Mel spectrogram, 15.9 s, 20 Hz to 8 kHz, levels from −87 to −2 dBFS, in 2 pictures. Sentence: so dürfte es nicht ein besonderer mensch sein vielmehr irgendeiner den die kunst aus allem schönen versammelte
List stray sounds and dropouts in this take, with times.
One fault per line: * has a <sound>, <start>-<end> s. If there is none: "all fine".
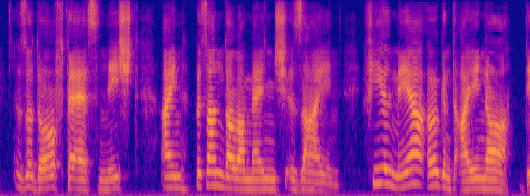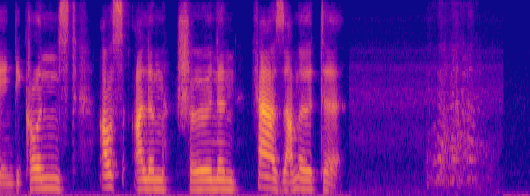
* has a laugh, 14.3-15.4 s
